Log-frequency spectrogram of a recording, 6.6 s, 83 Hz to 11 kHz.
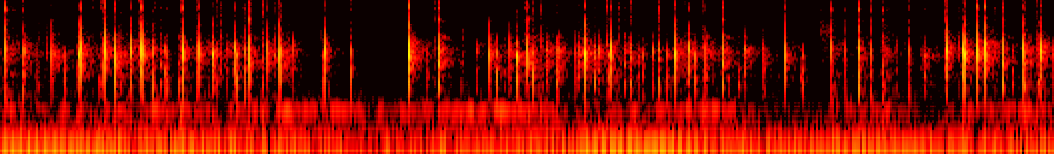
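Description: A compact 65% Zoom65 mechanical keyboard with a dark metal case and white and black plastic keycaps is typed on rapidly with the fingertips of both hands. The result is a fast, uneven stream of short, dry clicky taps with a bright clack. A steady low hum sits underneath, with a brief lull in the typing around the two-second mark.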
